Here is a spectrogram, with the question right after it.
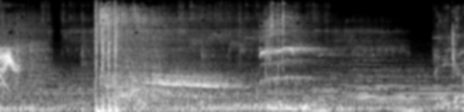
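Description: Gunfire in Jurassic Park: The Game, a sharp burst of shots at the start with further cracks a few seconds later, over tense background sound and a faint rising tone.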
